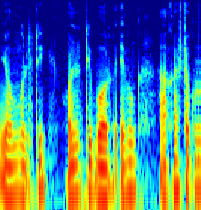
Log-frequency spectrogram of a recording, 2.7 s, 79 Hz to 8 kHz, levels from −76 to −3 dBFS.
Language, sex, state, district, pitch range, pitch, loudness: Bengali, male, West Bengal, Paschim Medinipur, 105-115 Hz, 110 Hz, -19 LUFS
